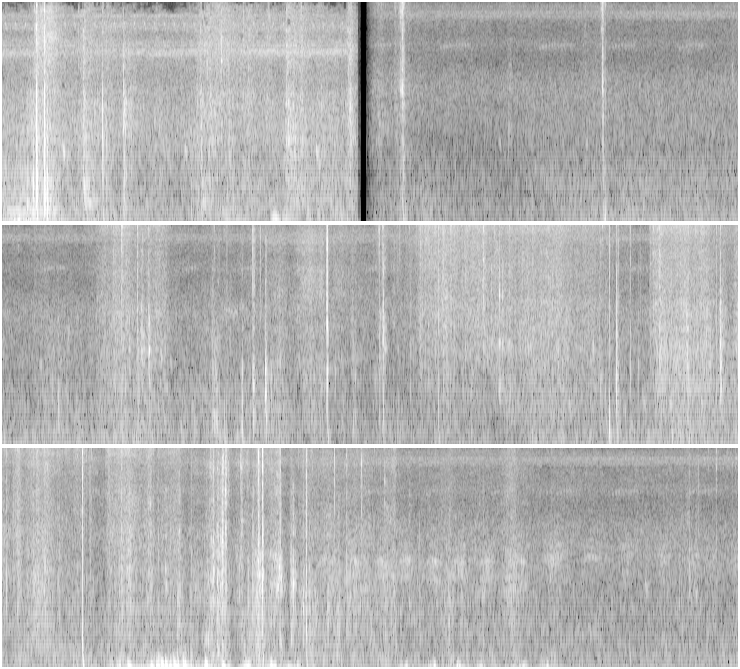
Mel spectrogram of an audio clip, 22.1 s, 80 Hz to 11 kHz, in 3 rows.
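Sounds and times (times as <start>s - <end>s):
faint rustling and crackling: 7.7s - 20.0s.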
